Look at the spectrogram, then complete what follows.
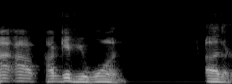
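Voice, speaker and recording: Southern US accent from a male speaker, very clean recording, silent background. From US South. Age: 70s. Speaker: evangelist, church elder and author. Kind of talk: casual interview.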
